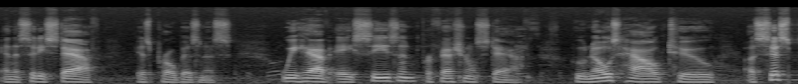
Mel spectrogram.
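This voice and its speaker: Official-sounding guy, low voice, very firm.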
